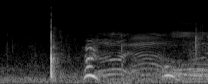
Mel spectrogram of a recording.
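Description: A single sharp crack of a metal baseball bat meeting a pitched ball about half a second in, the contact that puts the ball in the air for the third out. Voices shout right after it.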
